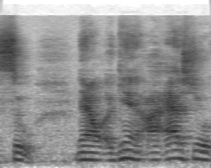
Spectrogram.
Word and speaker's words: Sioux: older than me that said the Sioux X Indians instead of the Sioux Indians when the real pronunciation is Sioux.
